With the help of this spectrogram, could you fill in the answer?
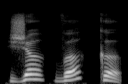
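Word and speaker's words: je veux que: यहां बस एक छोटी सी बात याद रखनी है कि व के आखिर का एक्स साइलेंट होता है। ज व क।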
